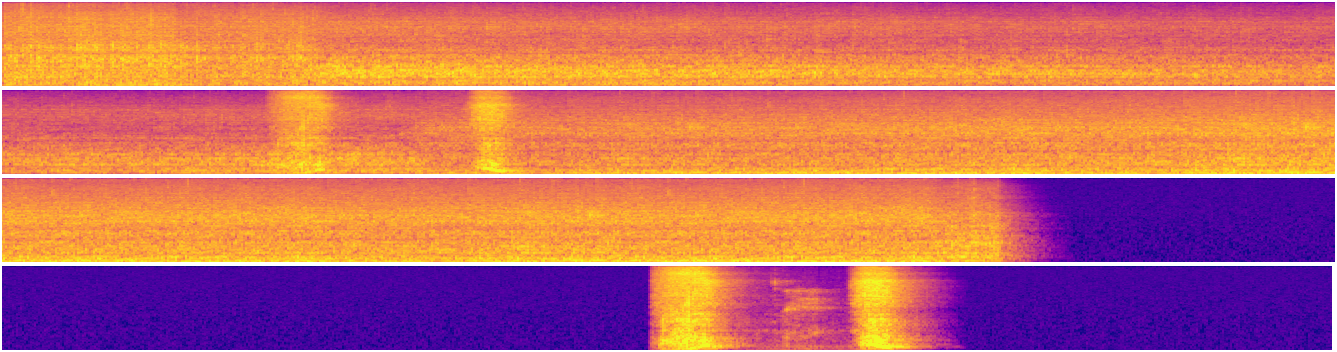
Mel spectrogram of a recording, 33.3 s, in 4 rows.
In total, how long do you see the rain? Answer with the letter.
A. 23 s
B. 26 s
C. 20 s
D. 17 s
A.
